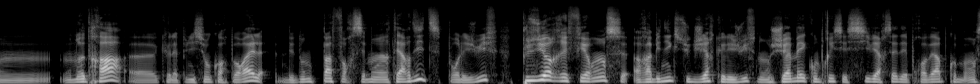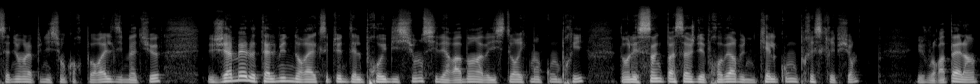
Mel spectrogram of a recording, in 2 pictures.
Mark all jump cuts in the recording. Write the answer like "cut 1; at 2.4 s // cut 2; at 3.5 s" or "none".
cut 1; at 5.1 s // cut 2; at 11.8 s

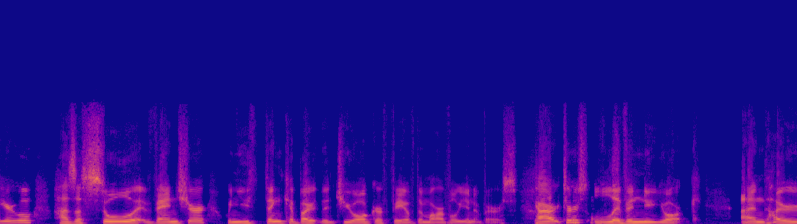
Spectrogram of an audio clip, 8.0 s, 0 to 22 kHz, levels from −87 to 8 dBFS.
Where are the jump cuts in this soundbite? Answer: cut 1; at 5.3 s

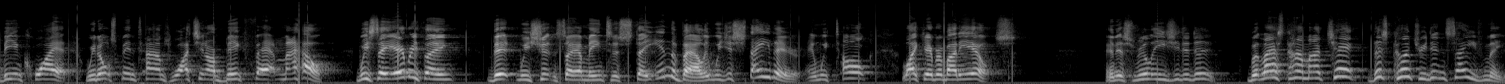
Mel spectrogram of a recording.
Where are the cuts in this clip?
cut 1; at 3.5 s // cut 2; at 12.4 s

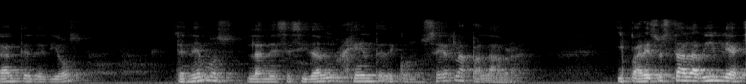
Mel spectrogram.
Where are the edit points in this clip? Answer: cut 1; at 1.7 s

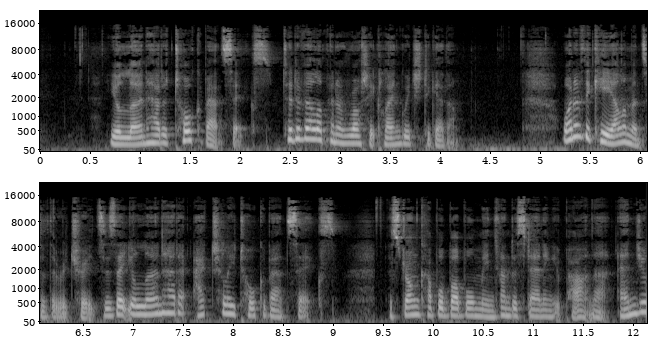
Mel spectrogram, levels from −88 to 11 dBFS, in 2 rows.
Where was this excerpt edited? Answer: cut 1; at 9.4 s // cut 2; at 10.7 s

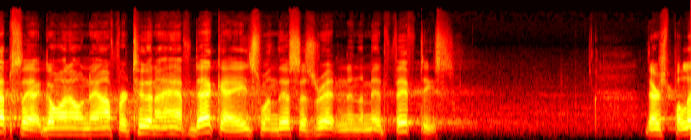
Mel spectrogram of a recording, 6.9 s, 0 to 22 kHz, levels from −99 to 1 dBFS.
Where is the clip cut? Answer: none

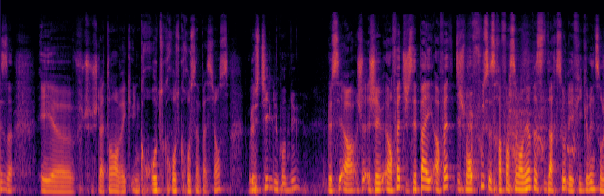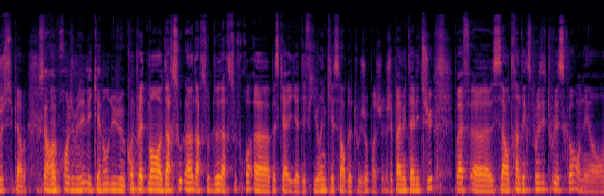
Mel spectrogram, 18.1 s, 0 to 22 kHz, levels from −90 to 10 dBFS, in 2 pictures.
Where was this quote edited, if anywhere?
cut 1; at 6.8 s

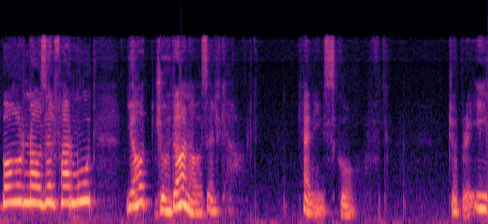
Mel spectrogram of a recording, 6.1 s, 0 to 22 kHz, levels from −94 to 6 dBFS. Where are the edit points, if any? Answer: cut 1; at 1.9 s

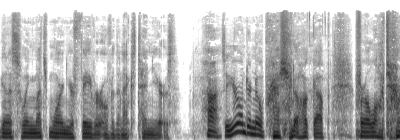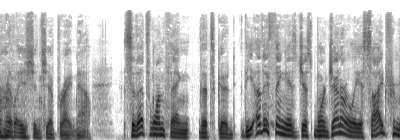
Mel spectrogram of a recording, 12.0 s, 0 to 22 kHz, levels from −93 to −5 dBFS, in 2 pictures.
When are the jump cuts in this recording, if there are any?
none

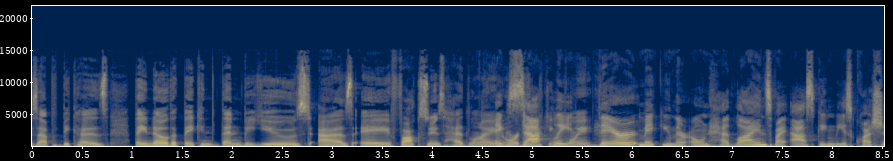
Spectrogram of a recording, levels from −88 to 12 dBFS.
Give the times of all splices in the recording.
cut 1; at 6.1 s

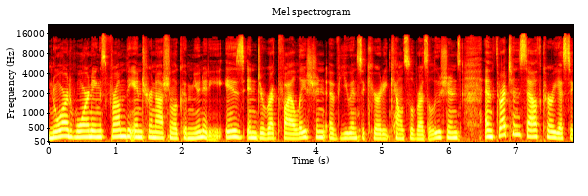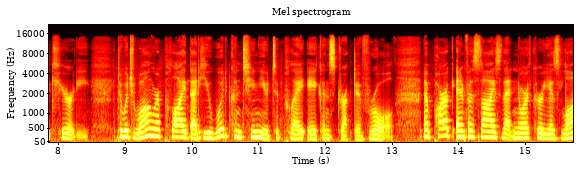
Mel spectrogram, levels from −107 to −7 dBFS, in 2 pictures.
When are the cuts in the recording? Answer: cut 1; at 8.8 s

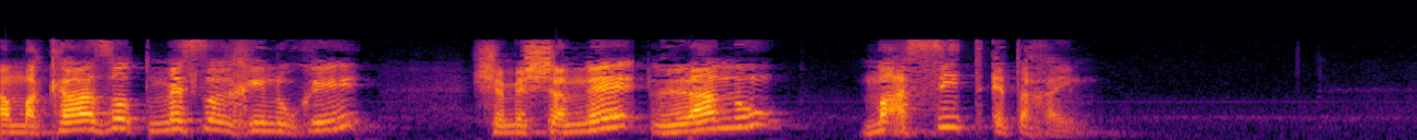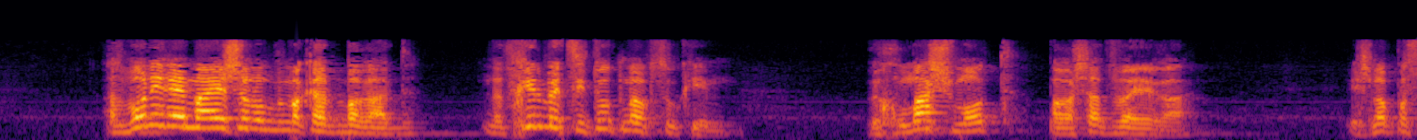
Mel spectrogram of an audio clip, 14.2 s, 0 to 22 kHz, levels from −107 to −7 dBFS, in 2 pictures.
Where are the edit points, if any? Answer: none

